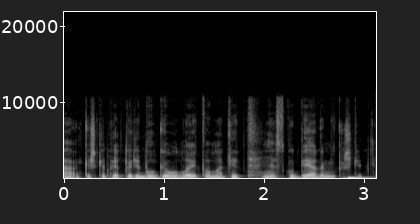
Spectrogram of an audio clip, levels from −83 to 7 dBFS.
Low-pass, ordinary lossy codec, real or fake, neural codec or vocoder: 10.8 kHz; Opus, 64 kbps; fake; codec, 44.1 kHz, 2.6 kbps, SNAC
